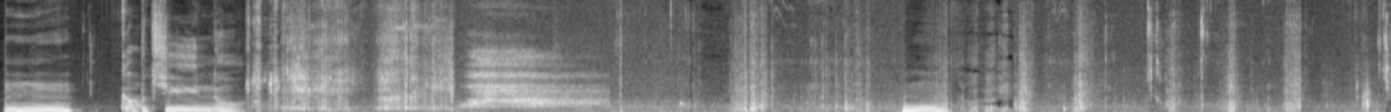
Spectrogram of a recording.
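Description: A young man smacks his lips while tasting food.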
